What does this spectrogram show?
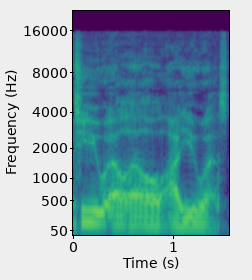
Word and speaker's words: Tullius: Spell it. T-U-L-L-I-U-S.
